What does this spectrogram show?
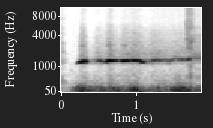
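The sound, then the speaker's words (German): A person whistles one long, steady note that drifts slightly upward in pitch, imitating a killer whale's blown call. It is fairly loud over a low breathy rumble, with no talking. “Die pusten da so ein bisschen drüber, so.”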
